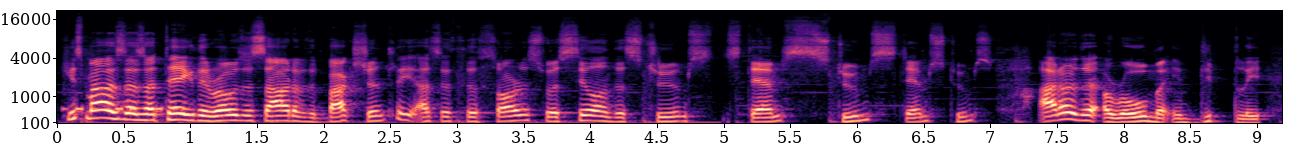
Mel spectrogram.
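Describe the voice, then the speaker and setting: A man's voice: a little high, measured pace. A man doing game playthrough commentary, reading the story text aloud with theatrical, sarcastic asides. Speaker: gaming video host. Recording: music behind the voice.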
